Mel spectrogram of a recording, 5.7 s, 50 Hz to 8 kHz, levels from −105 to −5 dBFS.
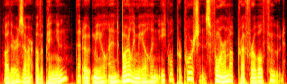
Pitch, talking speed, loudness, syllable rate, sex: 115 Hz, 155 wpm, -19 LUFS, 5.2 syllables/s, male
